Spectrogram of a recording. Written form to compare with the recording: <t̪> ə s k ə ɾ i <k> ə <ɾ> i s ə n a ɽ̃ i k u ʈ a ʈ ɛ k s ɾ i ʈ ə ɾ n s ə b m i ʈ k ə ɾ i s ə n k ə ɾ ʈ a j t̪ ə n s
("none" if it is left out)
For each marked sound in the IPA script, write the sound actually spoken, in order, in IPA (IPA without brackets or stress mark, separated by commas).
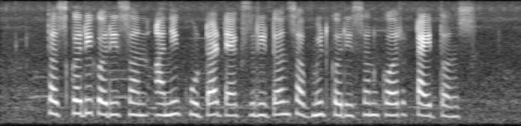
t̪, k, ɾ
